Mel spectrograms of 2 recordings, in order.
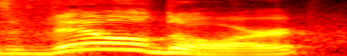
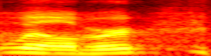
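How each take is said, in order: First: The name begins with a V sound. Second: The name begins with a W sound. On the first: The speaker calls it right. "It's Vildor" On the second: The speaker calls it wrong. "It's not Wilbur"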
